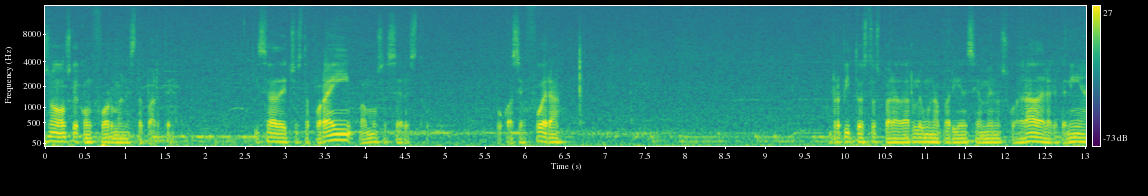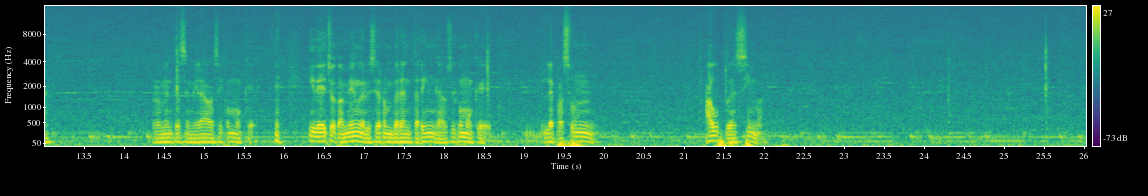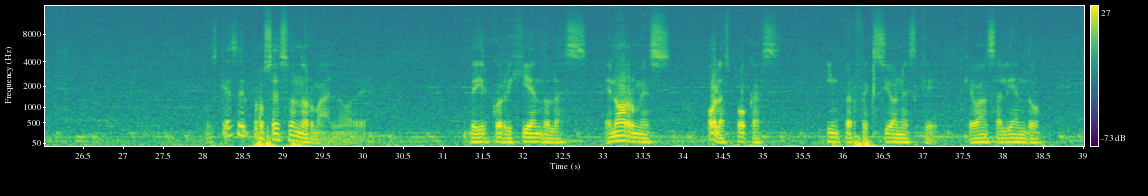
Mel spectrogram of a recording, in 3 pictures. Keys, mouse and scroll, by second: 0.3 shift+right click, 1.8-3.3 shift+middle drag, 4.0-6.7 drag, 6.9-9.8 shift+middle drag, 10.4-12.3 drag, 12.4-14.9 middle drag, 15.0 shift+middle click, 15.6-17.1 shift+middle drag, 18.2 right click, 18.8 shift+right click, 19.7 shift+right click, 20.2 shift+right click, 20.9 shift+right click, 21.6 shift+right click, 22.0 shift+right click, 22.8 shift+right click, 23.3 shift+right click, 24.4-25.7 shift+middle drag, 26.1 shift+right click, 26.4-27.5 shift+middle drag, 28.2-32.2 drag, 32.5-34.8 middle drag, 35.7 right click, 36.7 shift+right click, 37.2 shift+right click, 37.7 shift+middle click, 38.9-39.0 drag.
